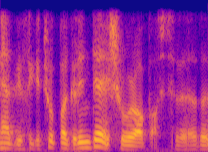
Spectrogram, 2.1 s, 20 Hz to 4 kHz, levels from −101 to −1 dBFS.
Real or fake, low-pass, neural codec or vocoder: fake; 3.6 kHz; codec, 16 kHz in and 24 kHz out, 0.6 kbps, FocalCodec, streaming, 4096 codes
